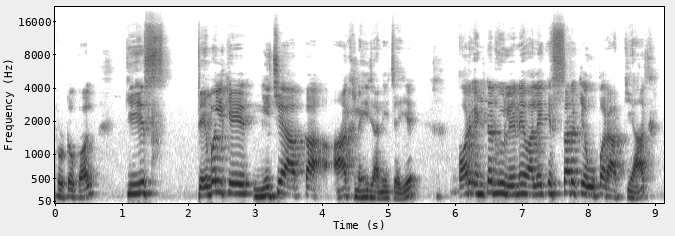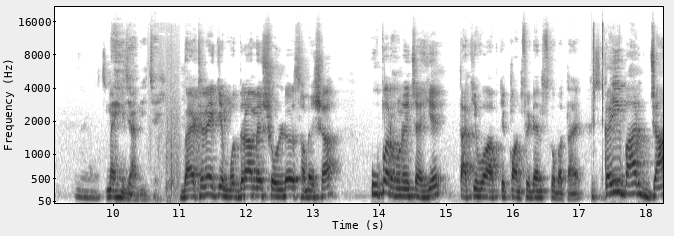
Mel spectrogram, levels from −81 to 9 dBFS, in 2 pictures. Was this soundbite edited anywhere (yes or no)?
yes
